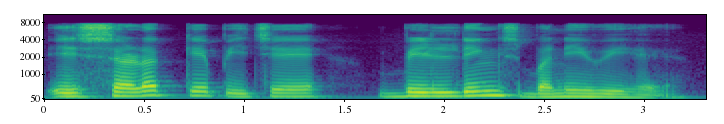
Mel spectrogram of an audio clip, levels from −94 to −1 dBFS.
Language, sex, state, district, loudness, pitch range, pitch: Hindi, male, Assam, Kamrup Metropolitan, -17 LUFS, 125-150 Hz, 130 Hz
